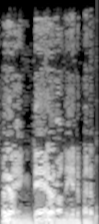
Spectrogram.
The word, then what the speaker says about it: Ishpeming: Is it Ishpeming? Is that how you pronounce it? Yes, sir. Ishpeming.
